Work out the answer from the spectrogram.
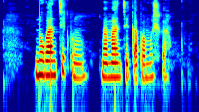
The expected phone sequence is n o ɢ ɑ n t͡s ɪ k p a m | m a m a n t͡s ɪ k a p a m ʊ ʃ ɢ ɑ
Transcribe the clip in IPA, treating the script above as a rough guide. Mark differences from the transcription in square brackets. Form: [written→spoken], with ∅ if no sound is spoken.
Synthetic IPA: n o ɢ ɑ n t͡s ɪ k p a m | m a m a n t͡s ɪ k a p a m ʊ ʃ ɢ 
